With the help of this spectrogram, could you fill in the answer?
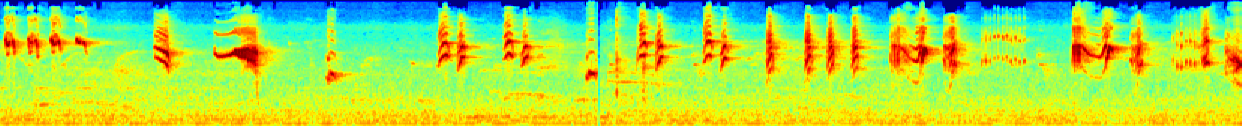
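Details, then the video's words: Energetic long-tailed shrike song meant to lure other shrikes into answering, taped at a house in a dense residential area: rapid high chirps, sharp scratchy notes and short whistles following each other almost without pause, over faint low hum. "SUARA CENDET GACOR PIKAT AMPUH BIKIN BURUNG CENDET LAIN LANGSUNG ON DENGAN MUDAH NYAUT GACOR DOR"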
